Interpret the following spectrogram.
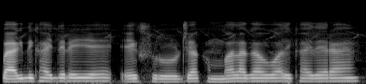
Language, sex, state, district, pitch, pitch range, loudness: Hindi, male, Uttar Pradesh, Lalitpur, 145 Hz, 140-150 Hz, -21 LUFS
